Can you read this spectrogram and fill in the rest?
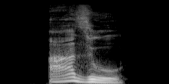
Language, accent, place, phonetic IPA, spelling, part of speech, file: German, Germany, Berlin, [ˈaːzuː], ASU, abbreviation, De-ASU.ogg
- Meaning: abbreviation of Abgassonderuntersuchung (“exhaust emission test”)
